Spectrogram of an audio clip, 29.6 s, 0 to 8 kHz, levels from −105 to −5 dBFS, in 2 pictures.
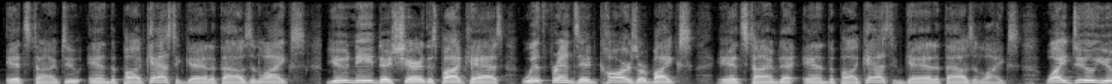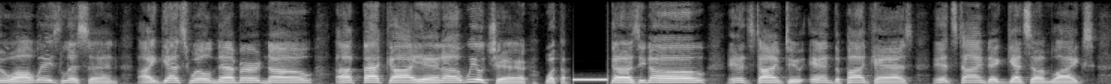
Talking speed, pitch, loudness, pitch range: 140 wpm, 155 Hz, -24 LUFS, 120-170 Hz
